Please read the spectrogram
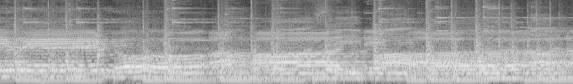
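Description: Live Varkari kirtan music: voices chanting a repeated devotional refrain together over a steady drum beat and sustained instrumental accompaniment.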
